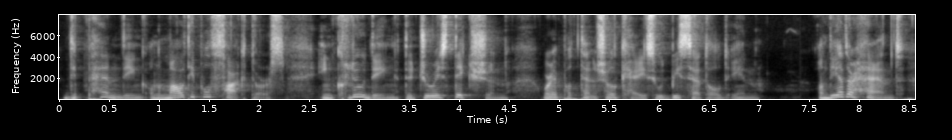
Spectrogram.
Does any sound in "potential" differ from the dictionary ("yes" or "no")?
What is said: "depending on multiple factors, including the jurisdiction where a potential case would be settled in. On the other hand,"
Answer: no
